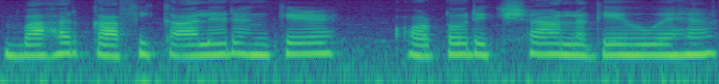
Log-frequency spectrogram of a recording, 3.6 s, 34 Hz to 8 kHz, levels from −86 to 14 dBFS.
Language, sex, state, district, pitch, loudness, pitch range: Hindi, female, Jharkhand, Garhwa, 230 Hz, -16 LUFS, 220-240 Hz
